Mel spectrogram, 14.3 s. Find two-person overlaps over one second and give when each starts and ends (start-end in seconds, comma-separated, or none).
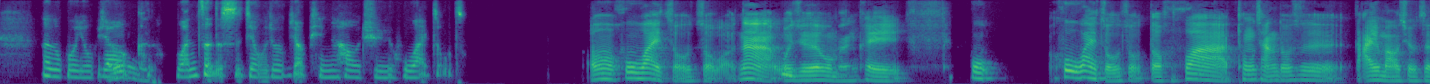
none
